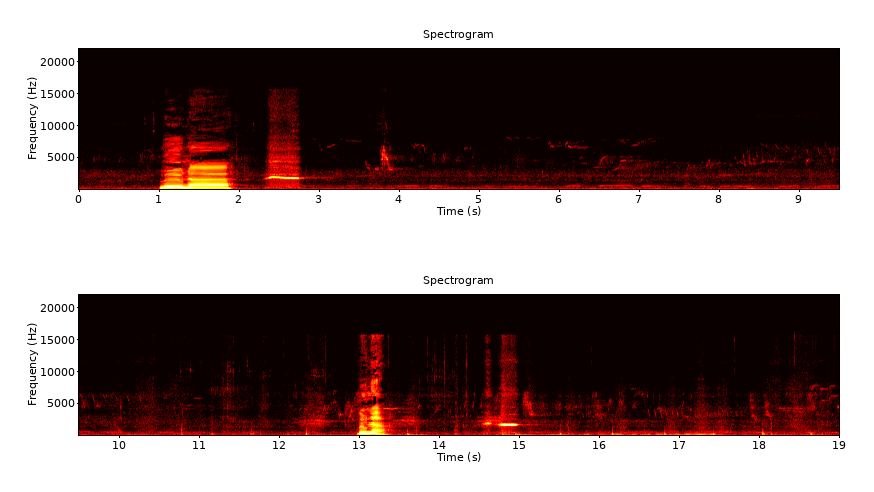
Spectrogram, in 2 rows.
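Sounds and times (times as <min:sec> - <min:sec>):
faint birds calling: 0:00.0 - 0:19.0.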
